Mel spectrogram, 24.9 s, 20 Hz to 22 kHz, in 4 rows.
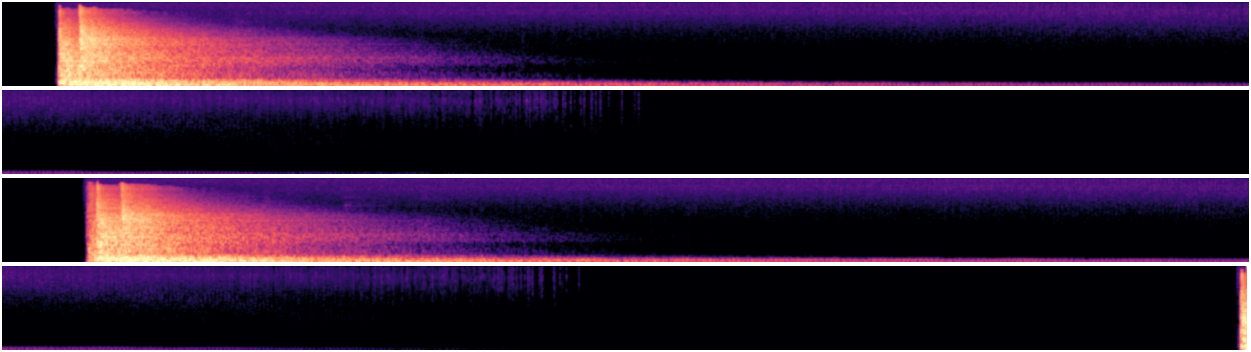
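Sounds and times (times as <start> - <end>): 
distant taiko drum flam: 0.3 - 2.9, 12.9 - 15.4.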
